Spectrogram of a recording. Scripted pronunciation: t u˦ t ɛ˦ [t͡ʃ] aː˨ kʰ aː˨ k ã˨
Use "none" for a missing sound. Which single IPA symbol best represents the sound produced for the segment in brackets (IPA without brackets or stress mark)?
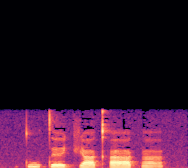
t͡ʃ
